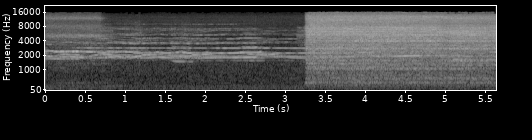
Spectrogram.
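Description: Passenger train's wheels squealing on the rails in several wavering high tones as it runs into the station braking. About three seconds in, a loud steady hiss sets in suddenly and drowns the squeal.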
